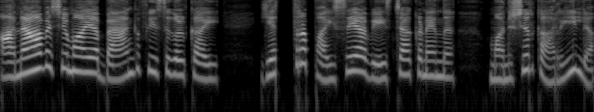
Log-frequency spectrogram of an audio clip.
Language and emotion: Malayalam, surprised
